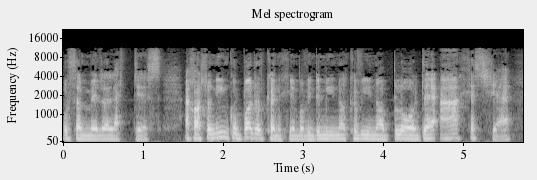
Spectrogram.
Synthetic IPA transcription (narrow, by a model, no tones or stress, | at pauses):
ʊrθəmɨɾalɛtʰɪsaχɔɬɔninɡʊbɔdɔrkʰənɬɪnboːvindəmiːnɔkʰəviːnɔblˠoːdɛʔaɬəsjɛ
